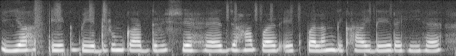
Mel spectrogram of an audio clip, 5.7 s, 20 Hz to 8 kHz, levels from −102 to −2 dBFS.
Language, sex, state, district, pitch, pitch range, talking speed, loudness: Hindi, female, Jharkhand, Ranchi, 235 Hz, 225-245 Hz, 145 wpm, -18 LUFS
